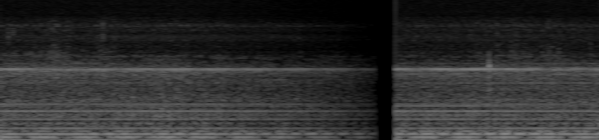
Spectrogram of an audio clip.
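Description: Steady low electrical hum with a faint buzz pulsing about four times a second, and no speech. The hum fades and cuts out to silence for an instant just before three seconds in, then returns.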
